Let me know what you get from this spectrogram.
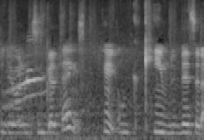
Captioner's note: cat meowing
